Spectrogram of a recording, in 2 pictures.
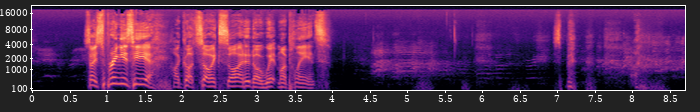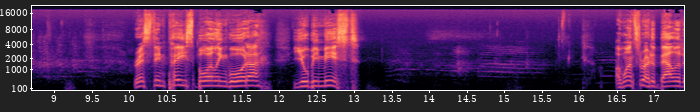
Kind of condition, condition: setting, live audience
